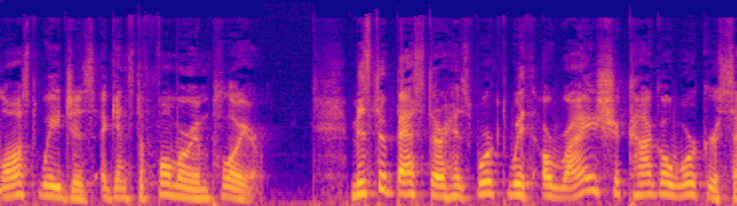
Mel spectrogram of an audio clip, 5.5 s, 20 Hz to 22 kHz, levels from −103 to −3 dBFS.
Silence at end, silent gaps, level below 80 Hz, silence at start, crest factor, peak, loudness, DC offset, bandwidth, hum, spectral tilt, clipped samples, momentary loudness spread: 0 s; none; -50 dBFS; 0 s; 18 dB; -6 dBFS; -23 LUFS; under 0.1%; 16.5 kHz; none; -6.5 dB/octave; under 0.1%; 5 LU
